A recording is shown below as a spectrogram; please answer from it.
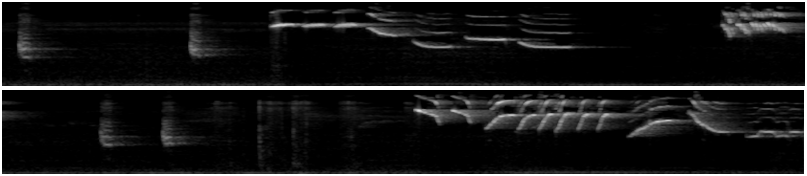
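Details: Night song of a Brown-chested jungle flycatcher meant to boost singing: scattered clicks, descending whistled notes, a high squeaky burst, then a fast cascade of high trilled phrases.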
